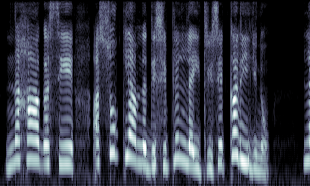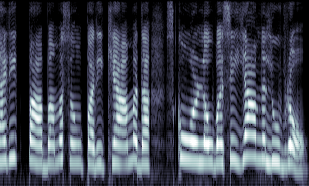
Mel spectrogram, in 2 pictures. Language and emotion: Manipuri, angry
